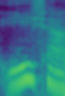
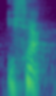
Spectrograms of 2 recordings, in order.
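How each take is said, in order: First: The first vowel is long. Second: The first vowel is short. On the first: The speaker calls it wrong. "ನೀವು ಈಶಾ ಅಂದ್ಬಿಟ್ಟು" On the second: The speaker calls it right. "ಹಾಂ ಎಸ್ ಇಶಾ"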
